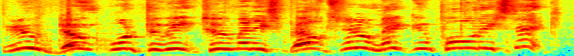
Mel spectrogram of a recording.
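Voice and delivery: high, loud swooping bear voice; singsong cautioning bear; Big Bear. Acted. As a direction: warn like a fussing storybook bear. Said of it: "and Big Bear goes".

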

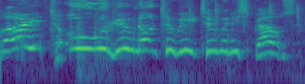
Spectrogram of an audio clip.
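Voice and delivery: high, loud scolding bear; hammed-up told-you-so; Big Bear. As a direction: chide like a storybook parent bear. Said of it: "Big Bear goes".

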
